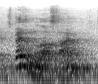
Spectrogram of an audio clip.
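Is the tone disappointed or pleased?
pleased. The voice sounds warm and pleased. The student feels their progress is welcomed. The speaker calls it right.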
